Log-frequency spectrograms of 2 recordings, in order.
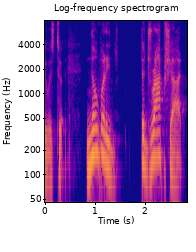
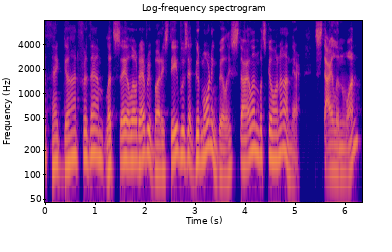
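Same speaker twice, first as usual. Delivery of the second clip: normal talking voice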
